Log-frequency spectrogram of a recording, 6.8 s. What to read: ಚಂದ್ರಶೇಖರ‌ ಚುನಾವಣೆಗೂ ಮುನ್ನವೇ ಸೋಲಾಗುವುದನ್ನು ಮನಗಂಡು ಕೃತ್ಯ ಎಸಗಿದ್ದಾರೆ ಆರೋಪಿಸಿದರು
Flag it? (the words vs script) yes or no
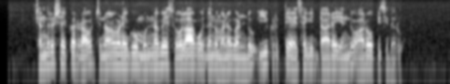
yes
